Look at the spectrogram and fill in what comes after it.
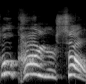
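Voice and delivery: very high, very loud raven-like bird call. Voicing a raven that flies over with a message, in raven voice. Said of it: "That's your raven voice".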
